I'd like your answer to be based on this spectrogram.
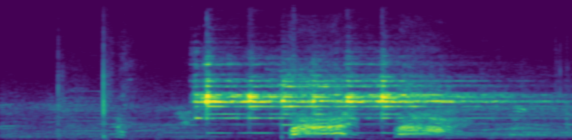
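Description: A boxing ring bell clangs and rings out amid a noisy arena crowd at the Araneta Coliseum in Manila, with a commentator's voice partly over it.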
